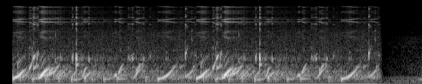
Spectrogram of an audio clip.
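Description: Bubbling, gurgling water: a quick, uneven run of short rising bloops that stops abruptly near the end.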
